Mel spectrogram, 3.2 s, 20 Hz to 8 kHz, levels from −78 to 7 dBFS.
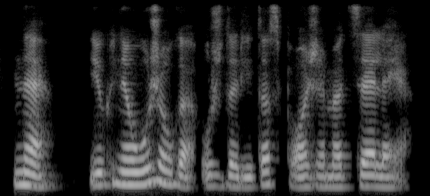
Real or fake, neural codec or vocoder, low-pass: real; none; 7.2 kHz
